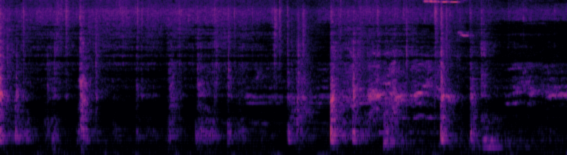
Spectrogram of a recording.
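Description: Onions browning in a pan for egg bhurji, with a soft sizzle under repeated stirring scrapes and utensil knocks against the pan, plus a few brief voices.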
